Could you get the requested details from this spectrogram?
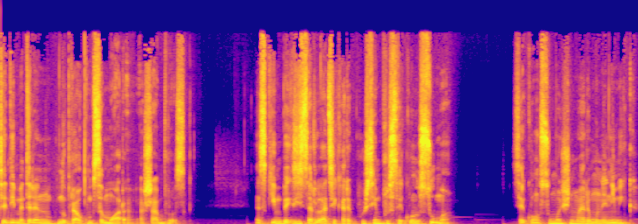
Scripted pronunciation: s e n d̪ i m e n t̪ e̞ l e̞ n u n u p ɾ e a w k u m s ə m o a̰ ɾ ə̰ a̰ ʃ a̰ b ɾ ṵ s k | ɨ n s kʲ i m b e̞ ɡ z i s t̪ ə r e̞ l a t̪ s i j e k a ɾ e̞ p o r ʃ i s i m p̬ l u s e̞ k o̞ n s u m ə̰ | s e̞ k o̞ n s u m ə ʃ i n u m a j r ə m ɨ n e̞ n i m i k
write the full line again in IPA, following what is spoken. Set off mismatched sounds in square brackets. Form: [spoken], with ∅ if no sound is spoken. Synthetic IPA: s e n [t̪] i m e n t̪ e̞ l e̞ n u n u p ɾ e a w k u m s ə m o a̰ ɾ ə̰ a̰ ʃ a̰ b ɾ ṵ s k | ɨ n s kʲ i m b e̞ ɡ z i s t̪ ə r e̞ l a t̪ s i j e k a ɾ e̞ p [u] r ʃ i s i m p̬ l u s e̞ k o̞ n s u m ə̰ | s e̞ k o̞ n s u m ə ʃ i n u m a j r ə m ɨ n e̞ n i m i k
